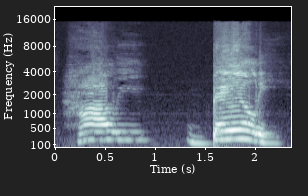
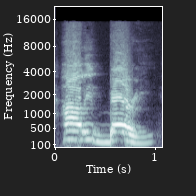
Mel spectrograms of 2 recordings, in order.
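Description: First: Halle Bailey, slowed, with Bailey set apart as BAY-lee; careful corrected pronunciation. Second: Said in the usual way. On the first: Shown as a demonstration. Host correcting his accent's slip, careful pronunciation. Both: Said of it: "It made [name] sound like Barry".

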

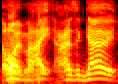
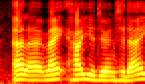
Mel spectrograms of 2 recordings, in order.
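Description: First: Put-on higher-pitched rough London accent; rough British accent. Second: Put-on higher-pitched, tidier British accent. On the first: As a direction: throw out a rough British greeting. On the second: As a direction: greet a mate in a British accent, voice raised in pitch. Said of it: "So instead of saying".

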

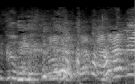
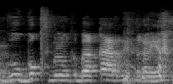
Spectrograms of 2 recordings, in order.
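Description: First: Laughing through the words; cracking up while repeating it. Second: Said in the usual way. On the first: Real, not acted.

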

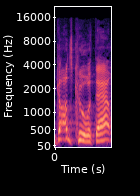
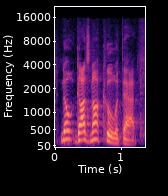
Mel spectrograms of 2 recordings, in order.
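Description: First: Raised, breezy mock voice, rising on "God's"; mock-casual shrug of a line; flippant mock claim. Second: Flat-out denial, "God's" coming down in a fall; preacher's firm rebuttal; firm correction. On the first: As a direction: toss off "God's cool with that" like it's obvious. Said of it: "someone that doesn't care what God". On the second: Real, not acted. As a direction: shut the claim down plainly.

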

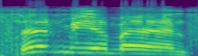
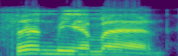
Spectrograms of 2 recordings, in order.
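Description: First: High blustering challenge; boasting Goliath. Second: Lighter, near-usual echo of the boast; Goliath repeats. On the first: Preacher voicing Goliath's challenge, high boastful call. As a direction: bellow it like a bragging giant. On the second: Preacher voicing Goliath's echoed challenge, lighter repeat. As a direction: let the challenge fall back. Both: Retold or imitated. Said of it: "blustering and boasting and said".

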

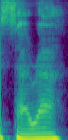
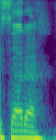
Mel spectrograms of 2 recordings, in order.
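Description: First: "Sara" stretched slowly, weight on the final a; mock correct pronunciation. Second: Said in the usual way. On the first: Imitating the TikTok girl, mock-teacherly slow "Sara". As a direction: draw "Sara" out as a pompous correction. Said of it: "se dice Sara". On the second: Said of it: "No se dice Sara".

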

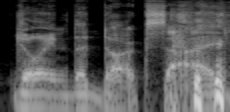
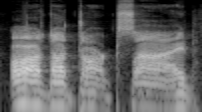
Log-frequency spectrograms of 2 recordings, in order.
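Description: First: Slow, drawn-out villain voice; Darth Sidious. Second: Slow, put-on attempt at a villain; copied villain voice. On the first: Retold or imitated. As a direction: imitate a kid playing the evil overlord. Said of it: "he talks like this". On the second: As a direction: imitate a kid copying the evil voice. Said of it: "Juliana tries to copy".

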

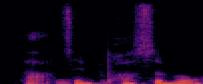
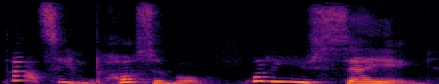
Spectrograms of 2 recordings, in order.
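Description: First: Soft, disbelieving inner voice; hushed thought. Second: High, protesting disbelief; incredulous. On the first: A narrator's reading. Zara privately doubts the flying heart, hushed thought. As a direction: think it aloud, very softly. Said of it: "thought Zara". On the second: Acted. Wish disputes her friends' account, incredulous. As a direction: object in a higher, baffled voice.

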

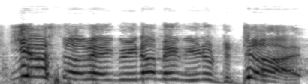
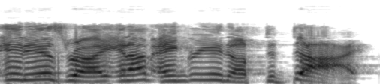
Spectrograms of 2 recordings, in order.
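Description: First: Loud, high whiny sulk; pouting Jonah. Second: Loud, high and defiant; angry Jonah. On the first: Retold or imitated. Preacher imitates Jonah sulking at God, loud and whiny. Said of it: "picture Jonah pouting". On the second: Acted. Jonah tells God he is angry, loud and defiant. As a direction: throw the answer back at God.

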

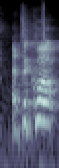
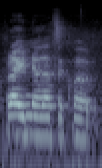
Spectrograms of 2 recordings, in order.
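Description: First: Louder, punchy declaration; emphatic exclaim. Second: Said in the usual way. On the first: Acted. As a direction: land it like a punchline.

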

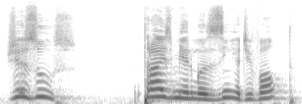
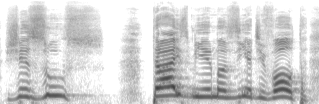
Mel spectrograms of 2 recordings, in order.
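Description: First: Soft, hushed little prayer; very quiet plea. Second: Fuller-voiced pleading prayer; child's plea repeated. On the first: Retold or imitated. Little girl praying for her sister, hushed pleading. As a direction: pray it low, like a small child. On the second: Little girl praying for her sister, insistent pleading. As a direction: plead it out, no longer hushed. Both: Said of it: "E ela só dizia baixinho".

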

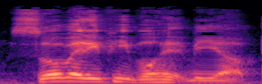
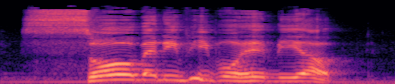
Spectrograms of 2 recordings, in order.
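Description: First: Quick echo. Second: "So many people hit me up" said higher and louder, leaning on "so"; emphatic first statement. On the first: Echoing how friends reached out, a quicker repeat. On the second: Telling how friends reached out, loud and emphatic. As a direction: stress "so" as the point lands. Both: Real, not acted.

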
